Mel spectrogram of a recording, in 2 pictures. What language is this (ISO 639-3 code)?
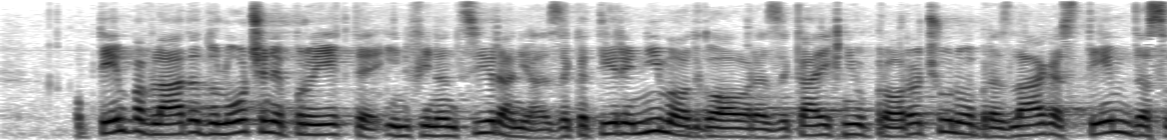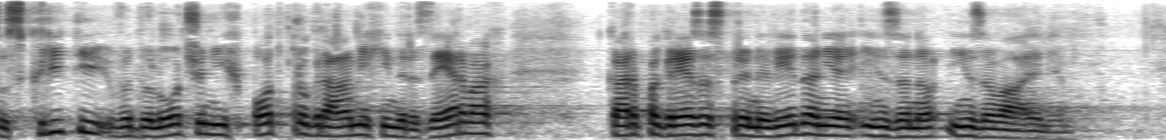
slv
